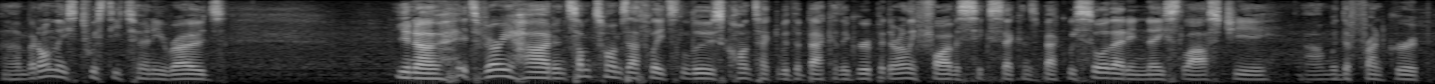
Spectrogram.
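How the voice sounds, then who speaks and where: A man's voice: mid-range voice, fairly even intonation, fairly quick, a little hiss or hum. A man giving live race commentary, analytical and chatty, with frequent ums between points.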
